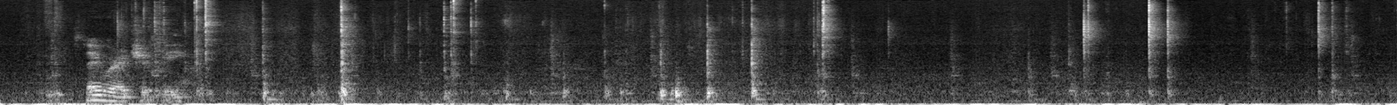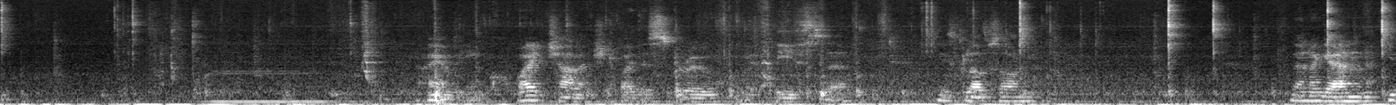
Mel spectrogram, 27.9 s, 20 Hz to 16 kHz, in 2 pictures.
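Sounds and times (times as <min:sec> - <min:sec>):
low hum: 0:15.9 - 0:21.5.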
